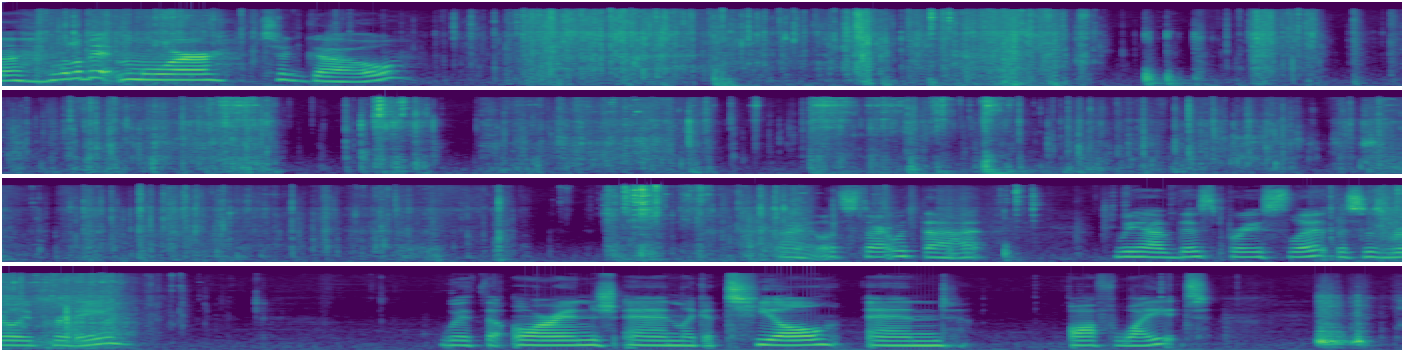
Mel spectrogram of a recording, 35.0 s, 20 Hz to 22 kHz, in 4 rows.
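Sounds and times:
jewelry clinking and rattling: 11.0s - 11.6s, 12.4s - 15.2s, 21.2s - 22.1s.

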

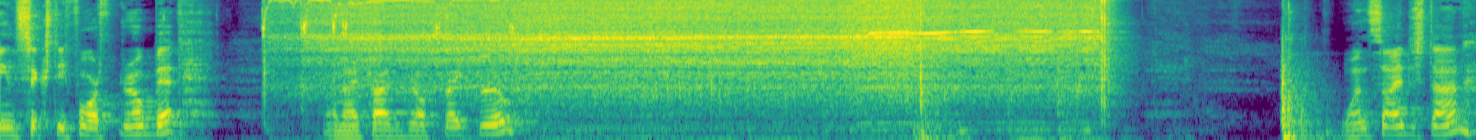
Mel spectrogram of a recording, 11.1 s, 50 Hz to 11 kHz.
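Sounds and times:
cordless drill boring: 2.0s - 8.5s.

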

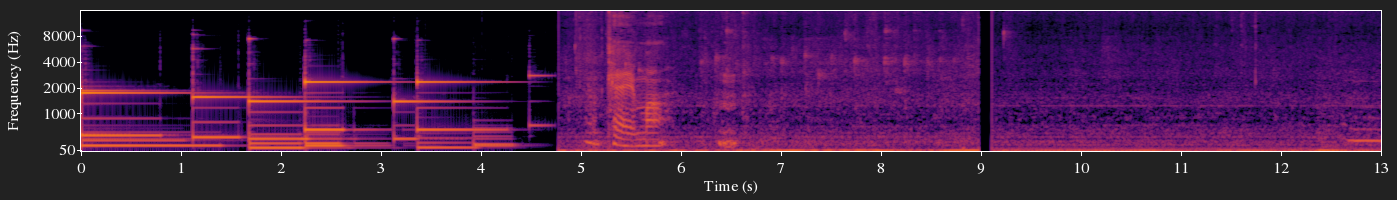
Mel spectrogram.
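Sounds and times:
faint water sounds: 4.9s - 9.3s.

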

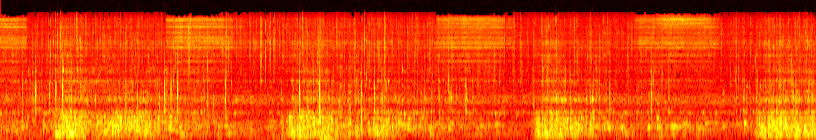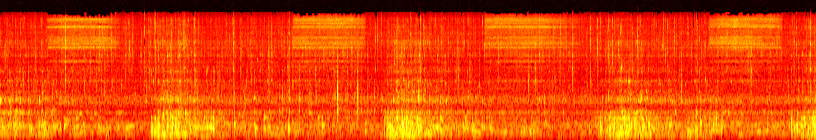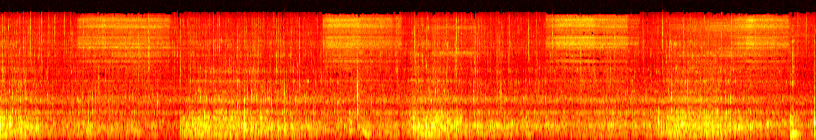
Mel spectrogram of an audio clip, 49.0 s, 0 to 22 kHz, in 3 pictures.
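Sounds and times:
regulator inhalation hiss: 0.0s - 0.6s, 3.3s - 4.8s, 8.7s - 10.3s, 12.7s - 14.4s, 17.3s - 18.7s, 22.2s - 23.6s, 26.0s - 27.7s, 30.5s - 32.0s, 34.1s - 36.1s, 39.1s - 40.8s, 43.6s - 45.4s, 46.7s - 48.6s
exhaled bubbles rushing underwater: 0.0s - 48.9s.

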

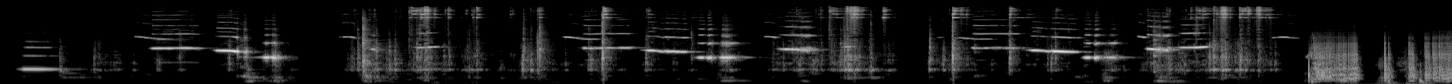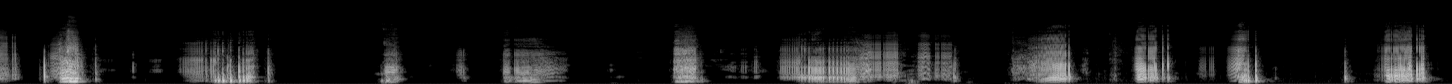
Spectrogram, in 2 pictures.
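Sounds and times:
high-pitched squeaks: 1.4s - 13.0s
coarse creaks: 3.4s - 17.3s, 21.2s - 28.9s.

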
